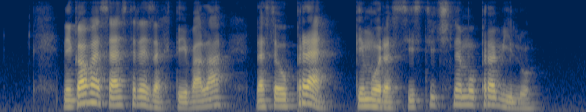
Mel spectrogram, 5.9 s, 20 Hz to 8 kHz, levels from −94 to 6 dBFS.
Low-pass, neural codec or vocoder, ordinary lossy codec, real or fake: none; none; none; real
